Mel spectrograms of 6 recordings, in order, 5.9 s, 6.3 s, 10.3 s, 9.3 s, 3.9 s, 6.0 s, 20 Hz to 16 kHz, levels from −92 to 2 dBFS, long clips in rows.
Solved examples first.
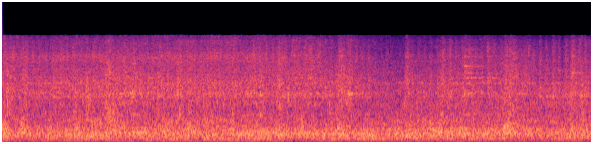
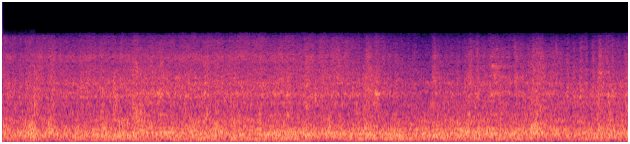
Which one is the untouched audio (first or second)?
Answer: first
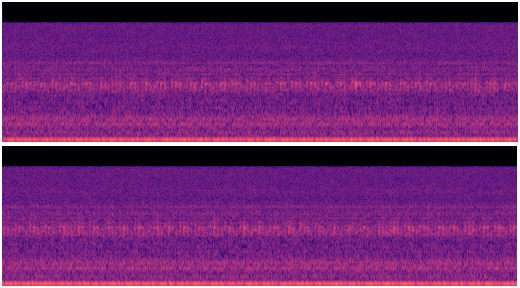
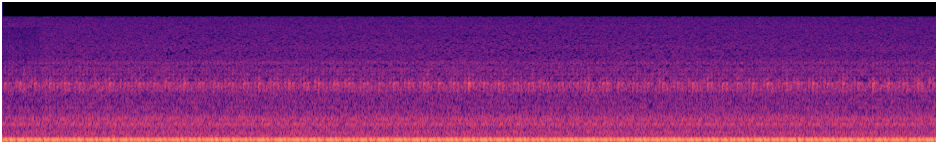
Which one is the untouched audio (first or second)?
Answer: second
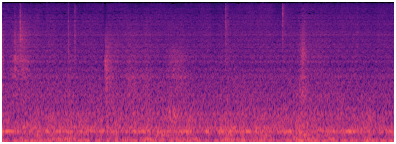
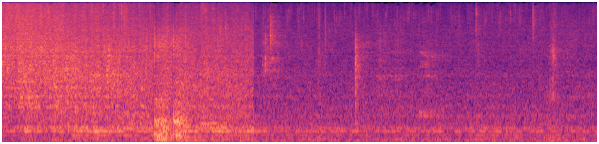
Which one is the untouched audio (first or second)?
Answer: second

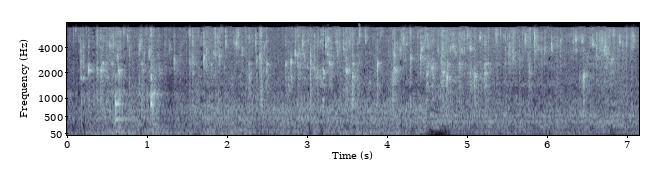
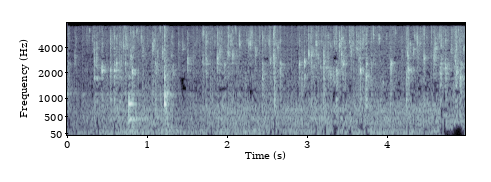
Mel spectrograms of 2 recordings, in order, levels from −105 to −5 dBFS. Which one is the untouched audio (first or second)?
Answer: second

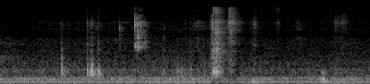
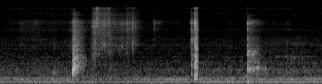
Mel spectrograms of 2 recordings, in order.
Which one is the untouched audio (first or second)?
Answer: first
